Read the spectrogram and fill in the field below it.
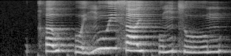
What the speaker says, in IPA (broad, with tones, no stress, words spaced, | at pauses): kʰɐ˨˥wkʷʰɐ˨˩jŋuː˥j saː˧jkʷʰɪ˨˥ŋt͡suː˨˧m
